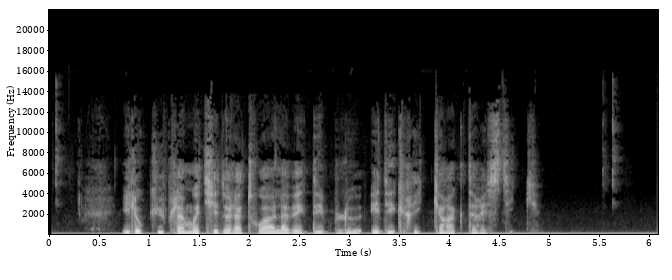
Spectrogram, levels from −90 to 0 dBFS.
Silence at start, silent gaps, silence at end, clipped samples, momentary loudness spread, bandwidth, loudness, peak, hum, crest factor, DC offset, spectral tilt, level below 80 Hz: 0.05 s; none; 0 s; under 0.1%; 21 LU; 12.5 kHz; -21 LUFS; -4 dBFS; 50 Hz at -35 dBFS; 18 dB; under 0.1%; -6 dB/octave; -34 dBFS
